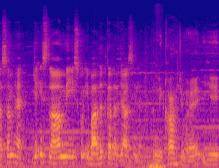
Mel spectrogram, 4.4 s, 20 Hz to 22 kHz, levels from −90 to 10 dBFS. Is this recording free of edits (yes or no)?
no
